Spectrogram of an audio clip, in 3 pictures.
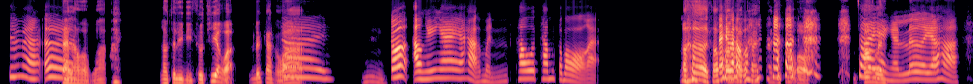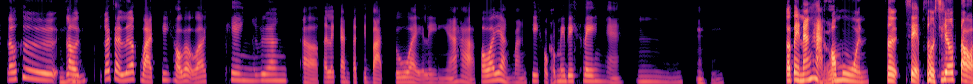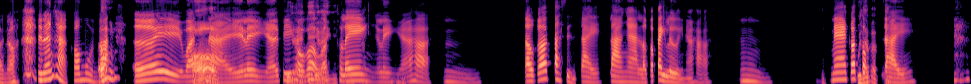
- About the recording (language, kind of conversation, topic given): Thai, podcast, คุณเคยลองงดใช้อุปกรณ์ดิจิทัลสักพักไหม แล้วผลเป็นอย่างไรบ้าง?
- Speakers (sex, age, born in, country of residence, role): female, 45-49, Thailand, Thailand, guest; male, 45-49, Thailand, Thailand, host
- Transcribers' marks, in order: laughing while speaking: "อา"; laughing while speaking: "แต่แบบว่า"; chuckle; chuckle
